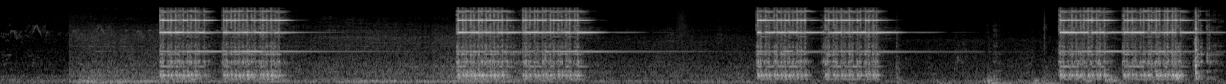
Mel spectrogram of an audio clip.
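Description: Wall-mounted payphone ringing with the British double ring: four double rings about three seconds apart.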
